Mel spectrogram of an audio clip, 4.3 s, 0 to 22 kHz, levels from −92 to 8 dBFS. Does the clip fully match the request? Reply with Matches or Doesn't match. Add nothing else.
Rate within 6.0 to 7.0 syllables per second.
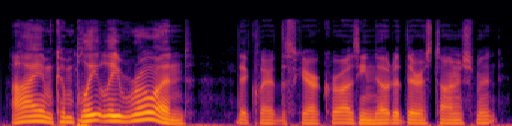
Matches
